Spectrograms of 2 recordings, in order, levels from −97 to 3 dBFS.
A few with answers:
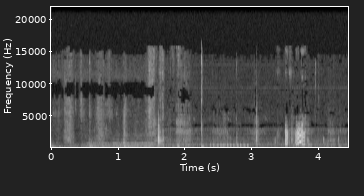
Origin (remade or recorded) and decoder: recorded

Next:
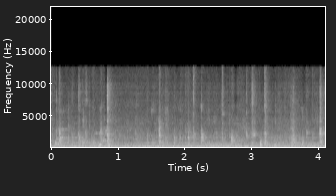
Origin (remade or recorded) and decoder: remade, autoencoder, DAC-VAE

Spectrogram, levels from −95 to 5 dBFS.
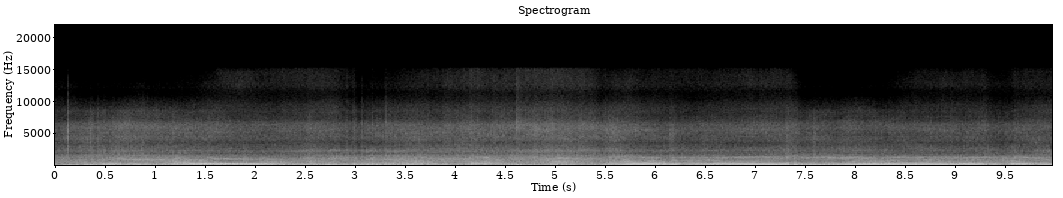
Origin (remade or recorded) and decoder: remade, autoencoder, DAC-VAE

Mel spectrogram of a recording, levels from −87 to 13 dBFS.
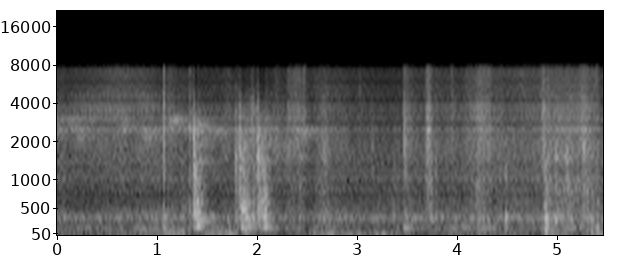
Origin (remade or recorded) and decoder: remade, autoencoder, DAC-VAE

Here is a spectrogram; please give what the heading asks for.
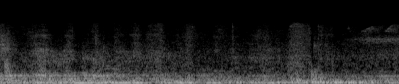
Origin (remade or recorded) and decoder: recorded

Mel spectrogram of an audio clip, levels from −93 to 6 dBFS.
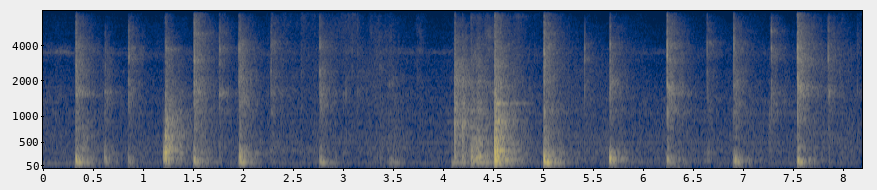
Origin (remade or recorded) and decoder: remade, autoencoder, DAC-VAE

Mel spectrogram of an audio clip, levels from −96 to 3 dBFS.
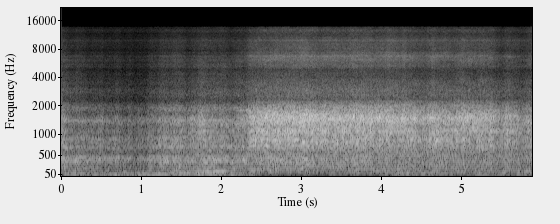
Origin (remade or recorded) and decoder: remade, autoencoder, DAC-VAE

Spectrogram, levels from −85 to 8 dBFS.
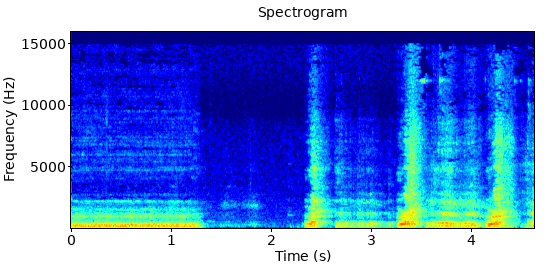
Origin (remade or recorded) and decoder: recorded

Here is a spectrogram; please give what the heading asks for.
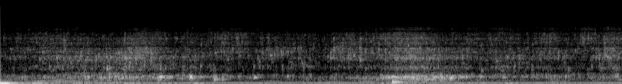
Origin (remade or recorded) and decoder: recorded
